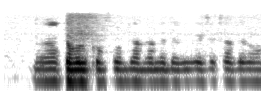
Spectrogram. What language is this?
Bangla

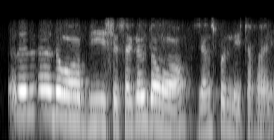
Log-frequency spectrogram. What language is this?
Bodo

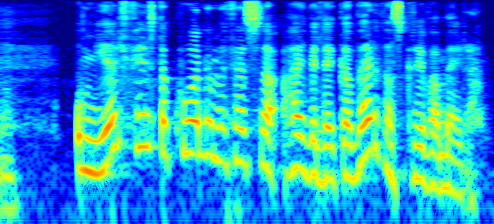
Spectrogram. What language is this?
Icelandic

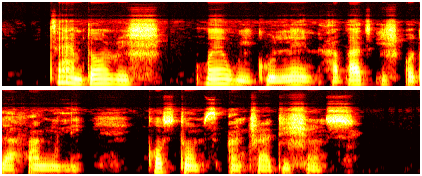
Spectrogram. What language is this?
Nigerian Pidgin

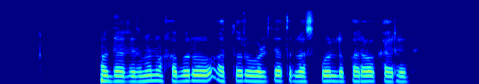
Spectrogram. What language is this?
Pashto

